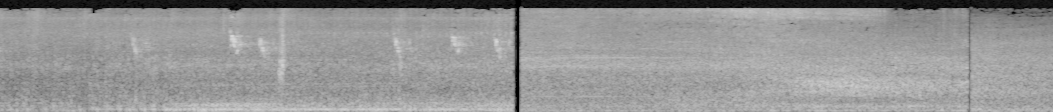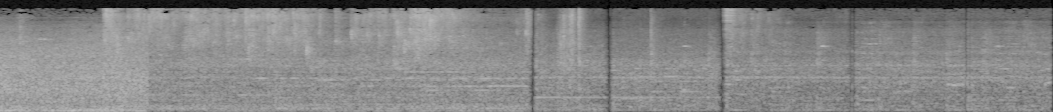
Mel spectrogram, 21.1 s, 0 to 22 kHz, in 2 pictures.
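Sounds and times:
vehicle rumbling past: 0.0 - 12.0
street traffic noise: 0.0 - 21.0
car passing: 1.0 - 12.0.

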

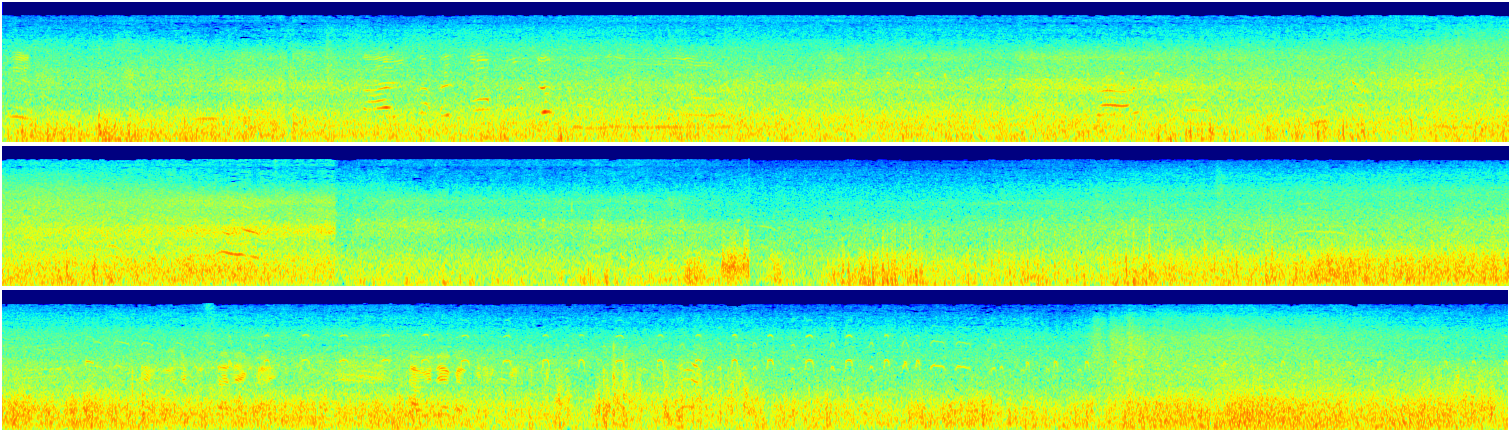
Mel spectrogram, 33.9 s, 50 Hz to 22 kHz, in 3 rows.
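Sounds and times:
waves breaking on beach: 0.0 - 33.9.

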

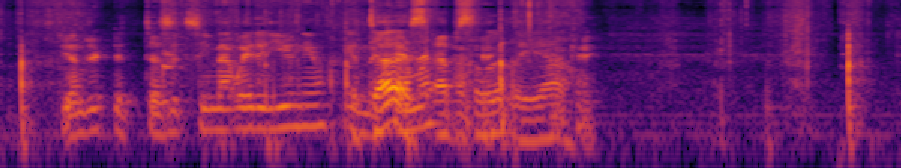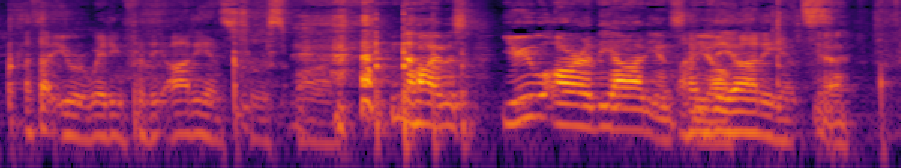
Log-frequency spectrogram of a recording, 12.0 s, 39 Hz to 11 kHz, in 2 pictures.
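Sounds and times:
wooden spoon scraping saucepan: 0.0 - 8.1, 10.4 - 12.0.

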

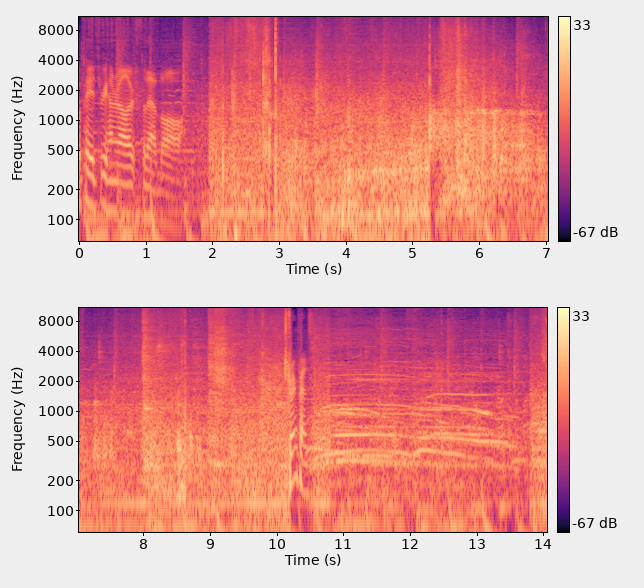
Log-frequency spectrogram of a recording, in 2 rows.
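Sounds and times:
bowling alley background noise: 1.8 - 14.0
bowling ball rolling down lane: 2.0 - 8.8
bowling pins clattering: 2.0 - 9.5.

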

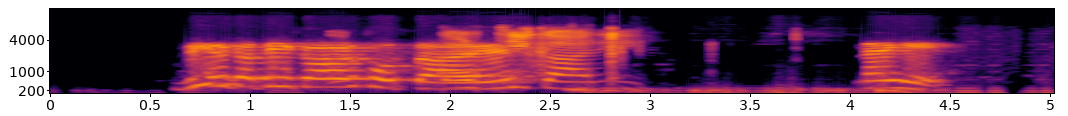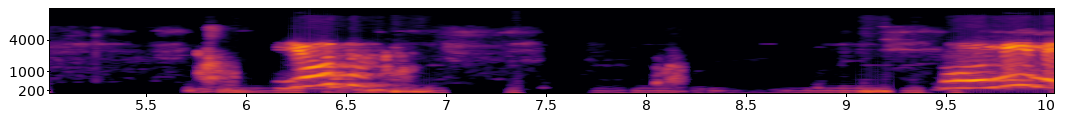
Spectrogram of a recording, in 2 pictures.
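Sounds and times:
person saying a short word: 2.0 - 3.0.

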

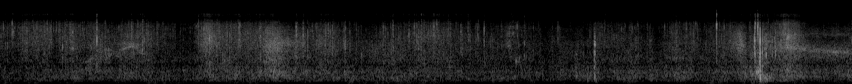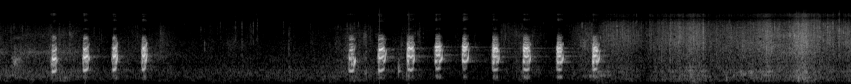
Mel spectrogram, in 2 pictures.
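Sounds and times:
turkey hen yelping: 12.0 - 14.6.

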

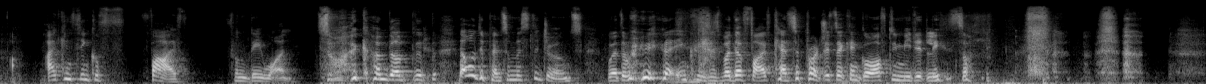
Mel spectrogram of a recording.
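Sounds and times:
person breathing in: 10.2 - 12.0.

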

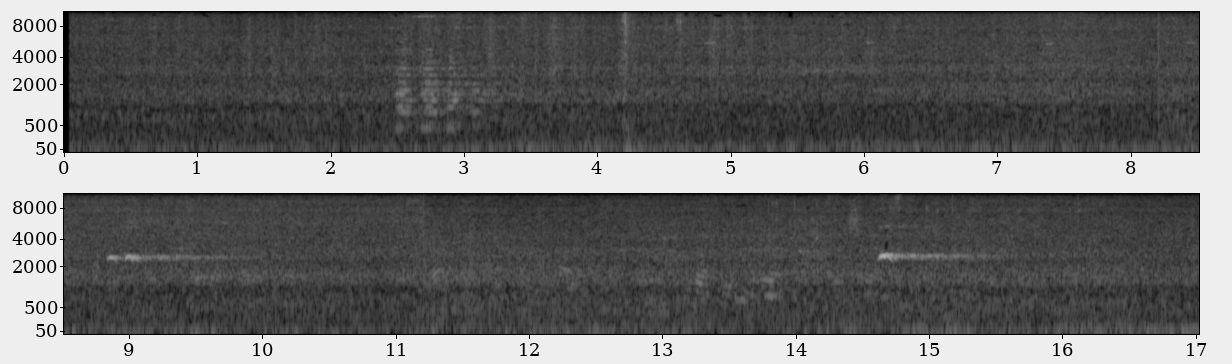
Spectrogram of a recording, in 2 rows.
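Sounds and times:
low traffic rumble: 0.0 - 17.0
car horn toot: 2.5 - 3.2.

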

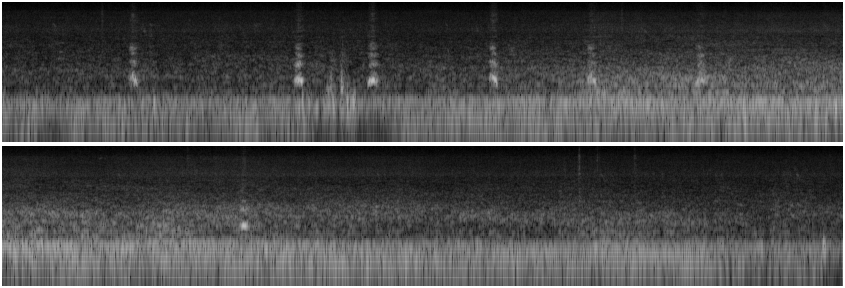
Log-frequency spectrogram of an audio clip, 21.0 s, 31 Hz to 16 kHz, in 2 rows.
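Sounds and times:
low engine rumble: 0.0 - 21.0
dog bark: 1.6 - 1.8, 3.6 - 4.0, 4.6 - 4.8, 6.1 - 6.4, 7.3 - 7.6, 8.6 - 8.9, 13.5 - 13.7.

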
